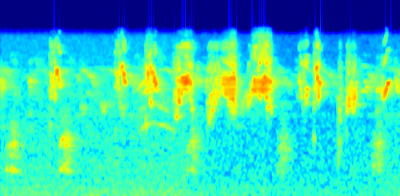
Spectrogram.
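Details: Javan myna mimicry of a hen calling chicks, an Asian pied starling and a hungry civet: a dense, continuous stream of harsh, buzzy chatter and squeaky notes.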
